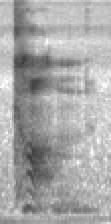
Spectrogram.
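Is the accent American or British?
British. It is said with a British accent. "according to the British one"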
